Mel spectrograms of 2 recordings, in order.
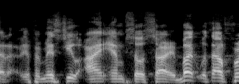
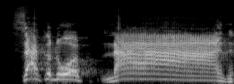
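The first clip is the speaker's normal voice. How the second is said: practiced, pitched-up calling voice, "nine" drawn out; 7 semitones higher than usual. Practicing reading a chat name the way Loki does it: imitating Loki saying a name. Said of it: "I love when Loki does it".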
